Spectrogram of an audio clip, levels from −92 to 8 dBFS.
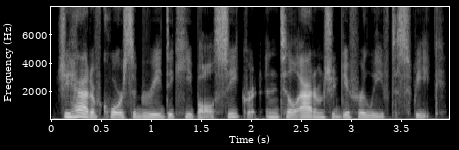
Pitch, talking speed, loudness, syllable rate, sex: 170 Hz, 255 wpm, -22 LUFS, 6.0 syllables/s, female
